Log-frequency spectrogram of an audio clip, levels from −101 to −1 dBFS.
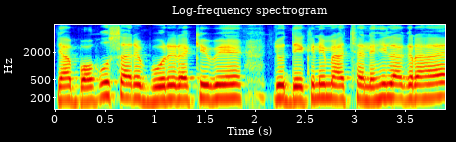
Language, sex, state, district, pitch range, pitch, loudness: Hindi, male, Bihar, Katihar, 180-200 Hz, 190 Hz, -13 LUFS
